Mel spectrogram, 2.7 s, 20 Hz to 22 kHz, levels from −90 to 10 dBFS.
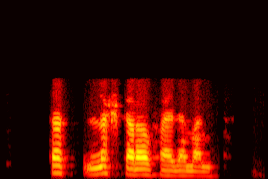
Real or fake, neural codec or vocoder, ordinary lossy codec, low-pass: real; none; AAC, 32 kbps; 3.6 kHz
